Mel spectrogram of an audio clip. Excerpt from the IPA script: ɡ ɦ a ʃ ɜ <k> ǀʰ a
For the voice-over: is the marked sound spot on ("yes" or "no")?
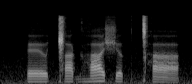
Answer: yes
